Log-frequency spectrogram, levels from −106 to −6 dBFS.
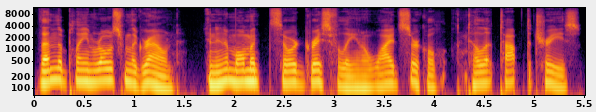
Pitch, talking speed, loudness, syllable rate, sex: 130 Hz, 240 wpm, -21 LUFS, 6.2 syllables/s, male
